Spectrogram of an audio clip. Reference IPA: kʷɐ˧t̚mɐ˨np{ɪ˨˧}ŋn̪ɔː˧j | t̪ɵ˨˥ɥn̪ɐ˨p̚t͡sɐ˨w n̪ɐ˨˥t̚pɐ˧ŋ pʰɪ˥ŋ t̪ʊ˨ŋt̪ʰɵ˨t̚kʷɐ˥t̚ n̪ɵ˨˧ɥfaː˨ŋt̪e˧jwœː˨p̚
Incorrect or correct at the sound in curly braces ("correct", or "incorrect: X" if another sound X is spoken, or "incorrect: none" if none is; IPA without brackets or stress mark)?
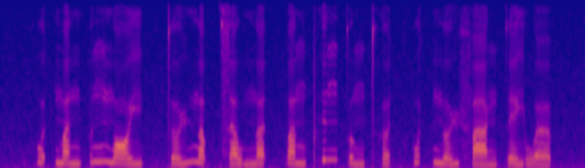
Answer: incorrect: ɪ˥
